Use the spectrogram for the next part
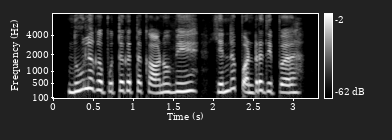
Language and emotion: Tamil, fearful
